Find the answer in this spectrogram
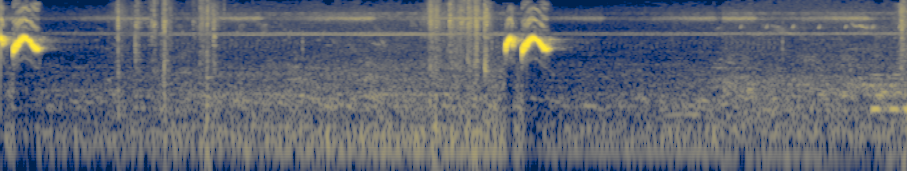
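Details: Caged female red-whiskered bulbul calling to encourage other birds to sing; two single arched whistled notes almost four seconds apart, with quiet background in between.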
